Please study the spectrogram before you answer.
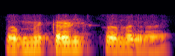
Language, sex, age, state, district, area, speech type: Hindi, male, 30-45, Uttar Pradesh, Sitapur, rural, conversation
